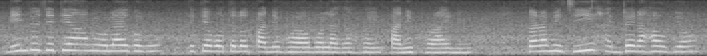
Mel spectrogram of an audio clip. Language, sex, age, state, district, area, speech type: Assamese, female, 45-60, Assam, Nagaon, rural, spontaneous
